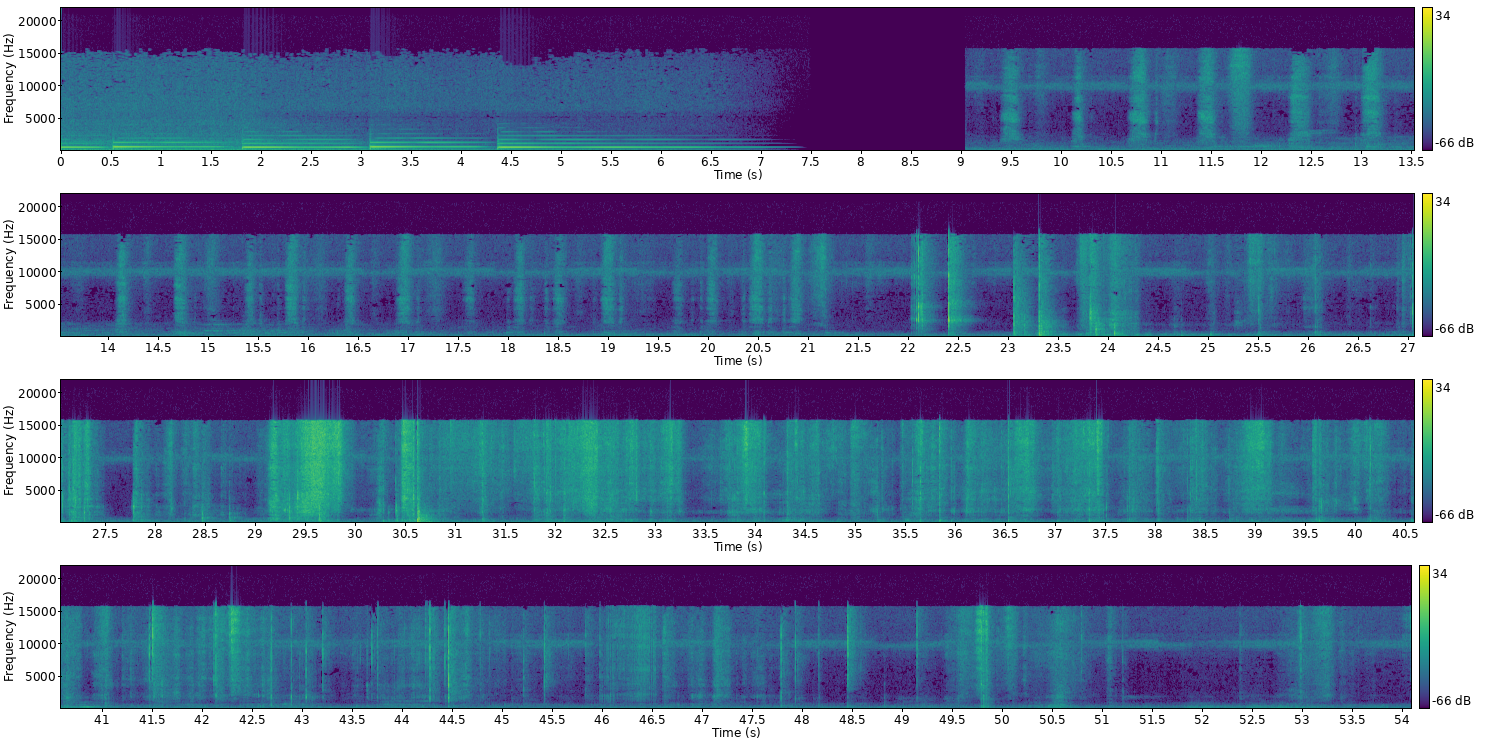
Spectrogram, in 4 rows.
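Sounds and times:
paper rustling and crinkling: 26.9 - 48.0.

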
